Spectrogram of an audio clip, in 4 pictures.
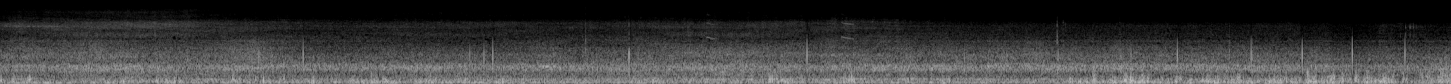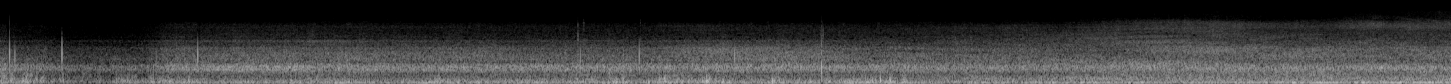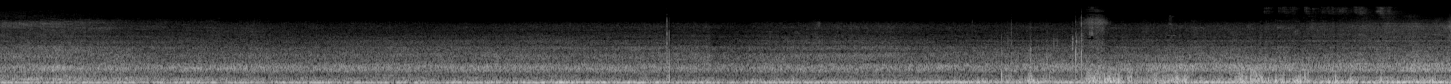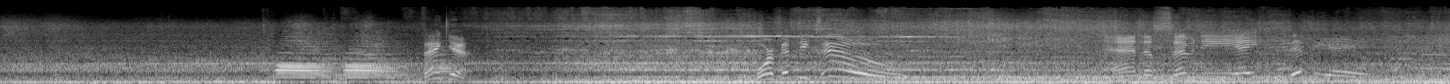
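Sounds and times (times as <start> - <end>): diesel locomotive engine rumble: 0.0 - 58.0
road traffic noise: 0.0 - 58.0.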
